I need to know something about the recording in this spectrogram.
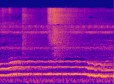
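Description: A man's voice holding one long sung note of a ghazal. It steps slightly up in pitch just after it begins and slides back down near the end.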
